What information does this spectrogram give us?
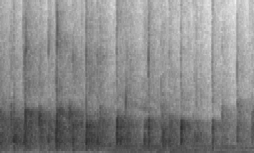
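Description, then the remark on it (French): An audience applauds itself for contributing to a discussion, clapping together in a steady, dense patter of many hands, moderately loud and sustained, with some faint voices mixed underneath. “Et pour cela aussi j'aimerais que vous, vous applaudissez pour vous-même d'avoir contribué euh,”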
